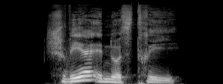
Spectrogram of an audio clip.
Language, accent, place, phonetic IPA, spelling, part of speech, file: German, Germany, Berlin, [ˈʃveːɐ̯ʔɪndʊsˌtʁiː], Schwerindustrie, noun, De-Schwerindustrie.ogg
- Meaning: heavy industry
